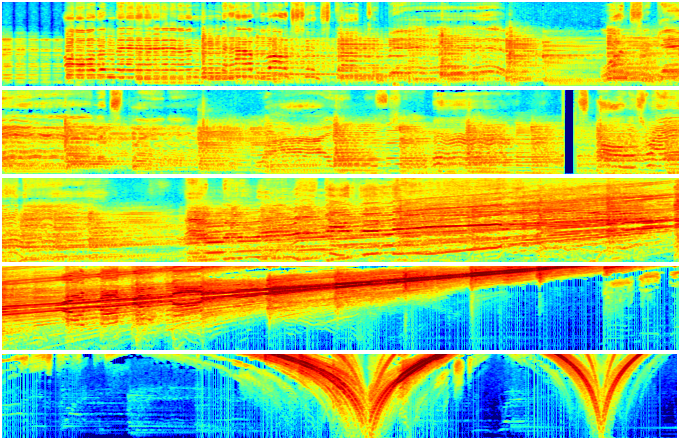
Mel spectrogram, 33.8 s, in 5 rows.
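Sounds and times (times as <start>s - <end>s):
song sweep: 0.1s - 33.8s.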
